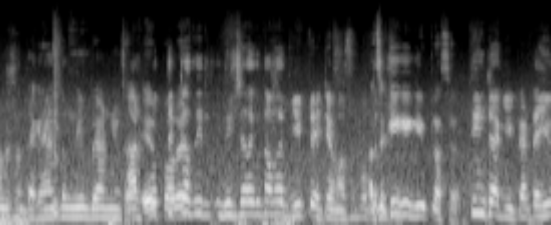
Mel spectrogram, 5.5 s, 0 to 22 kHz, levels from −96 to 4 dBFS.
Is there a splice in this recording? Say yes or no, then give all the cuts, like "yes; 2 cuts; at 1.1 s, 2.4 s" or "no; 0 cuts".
yes; 2 cuts; at 1.2 s, 4.6 s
